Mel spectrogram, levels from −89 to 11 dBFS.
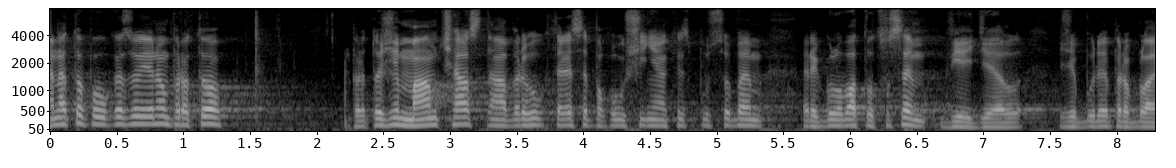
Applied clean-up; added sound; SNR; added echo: none; none; none; none.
